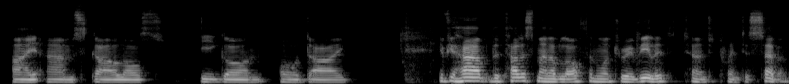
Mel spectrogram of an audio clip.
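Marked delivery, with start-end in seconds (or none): 0.1-3.4 flat, dull monotone, very slow and drawn out. Reading a gamebook, the narrator voices a figure addressing the reader: Skarlos's flat, dull voice. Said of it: "He addresses you in a flat, dull voice".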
